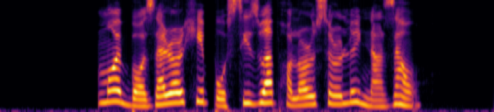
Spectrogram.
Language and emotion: Assamese, disgusted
